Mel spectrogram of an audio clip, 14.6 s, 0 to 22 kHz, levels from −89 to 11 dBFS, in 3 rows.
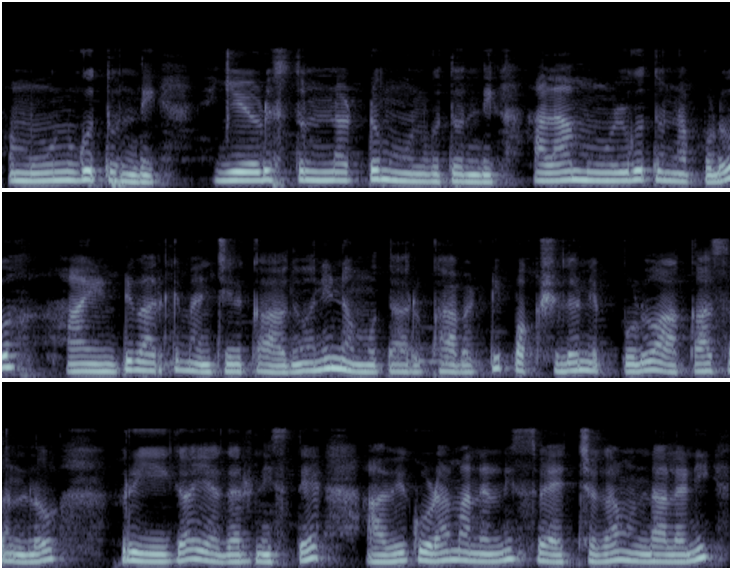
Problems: background sounds at intervals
